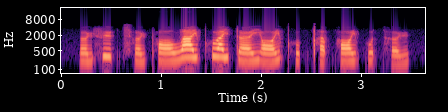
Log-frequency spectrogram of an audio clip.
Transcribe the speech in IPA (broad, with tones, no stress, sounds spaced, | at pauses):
ɵ˨˧ ɥ f yː˥ k̚ t͡sʰ ɵ˨ ɥ pʰ ɔː˨˧ w aː˥ j kʷʰ aː˥ j t̪ œː˨˧ j ɔː˨˥ j kʷʰ ɐ˨ k̚ pʰ ɐ˨˥ p̚ h ɔː˧ j kʷ ɐ˧ t̚ h ɵ˨˧ ɥ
